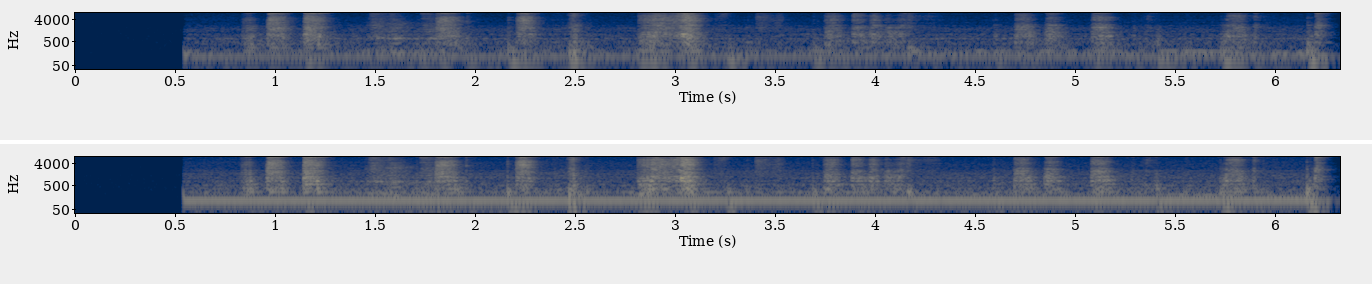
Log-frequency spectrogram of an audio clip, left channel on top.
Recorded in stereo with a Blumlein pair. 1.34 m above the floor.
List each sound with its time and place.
0.5 s writing: 50° right, 0.8 m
